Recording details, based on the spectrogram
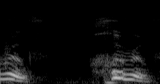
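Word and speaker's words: خروف: soft write a sheep sheep in arabic it's roof remember use your throat it's a whole roof great job hey look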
